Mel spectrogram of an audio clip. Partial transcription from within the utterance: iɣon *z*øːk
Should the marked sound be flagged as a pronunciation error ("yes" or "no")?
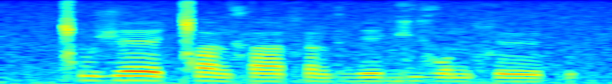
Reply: yes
